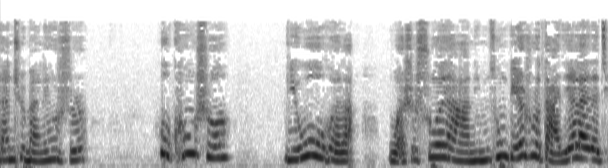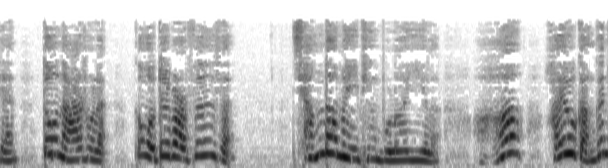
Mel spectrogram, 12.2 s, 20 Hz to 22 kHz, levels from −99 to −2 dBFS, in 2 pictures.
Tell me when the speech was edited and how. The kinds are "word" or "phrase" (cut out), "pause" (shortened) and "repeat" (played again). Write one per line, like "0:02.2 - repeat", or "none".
none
